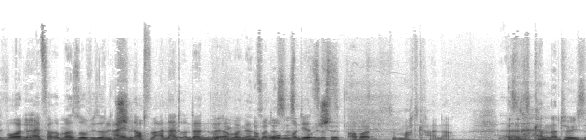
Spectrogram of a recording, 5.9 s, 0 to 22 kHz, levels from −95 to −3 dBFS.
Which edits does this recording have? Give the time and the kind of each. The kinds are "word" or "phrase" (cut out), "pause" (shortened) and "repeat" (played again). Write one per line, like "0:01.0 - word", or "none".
0:01.1 - word
0:01.8 - word
0:02.1 - word
0:03.5 - word
0:04.2 - word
